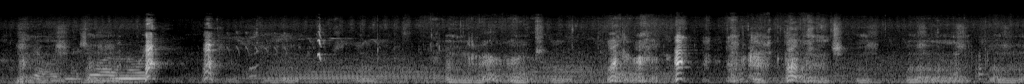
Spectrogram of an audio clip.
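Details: Norfolk Terriers at play, giving short sharp barks and yips scattered through the clip, with human voices and household noise in the background.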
